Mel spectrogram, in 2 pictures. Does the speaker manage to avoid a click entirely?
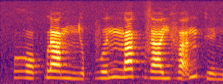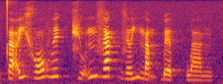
yes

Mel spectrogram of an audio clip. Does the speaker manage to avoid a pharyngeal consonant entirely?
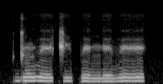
yes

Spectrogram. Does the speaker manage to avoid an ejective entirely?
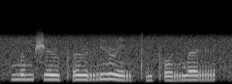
no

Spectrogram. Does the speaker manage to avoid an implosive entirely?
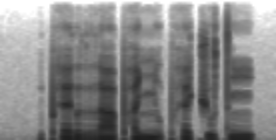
yes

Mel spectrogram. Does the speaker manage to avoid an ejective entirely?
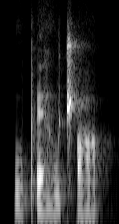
no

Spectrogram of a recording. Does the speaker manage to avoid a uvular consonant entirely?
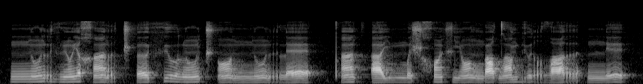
no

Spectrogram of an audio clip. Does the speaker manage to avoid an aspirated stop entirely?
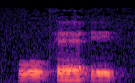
no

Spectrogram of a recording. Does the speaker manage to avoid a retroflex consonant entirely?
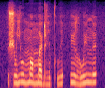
no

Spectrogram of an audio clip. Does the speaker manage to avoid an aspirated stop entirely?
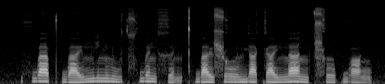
no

